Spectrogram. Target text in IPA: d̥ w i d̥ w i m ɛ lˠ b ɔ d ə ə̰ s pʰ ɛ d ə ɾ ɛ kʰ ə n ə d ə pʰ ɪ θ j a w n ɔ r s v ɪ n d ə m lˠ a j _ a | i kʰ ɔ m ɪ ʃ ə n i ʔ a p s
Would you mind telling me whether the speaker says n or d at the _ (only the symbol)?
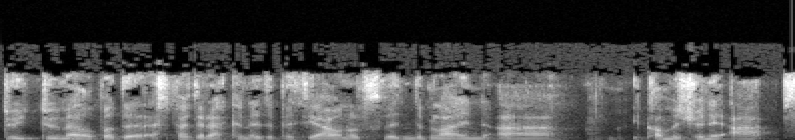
n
